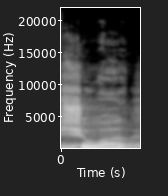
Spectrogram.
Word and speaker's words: sure: See, you can see that in the word sure, S is pronounced as, that is alphabet S is pronounced as sh.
